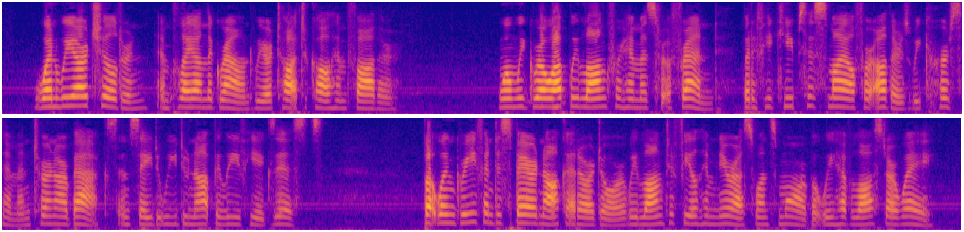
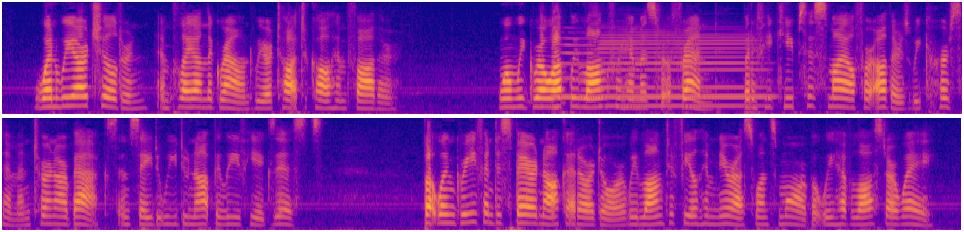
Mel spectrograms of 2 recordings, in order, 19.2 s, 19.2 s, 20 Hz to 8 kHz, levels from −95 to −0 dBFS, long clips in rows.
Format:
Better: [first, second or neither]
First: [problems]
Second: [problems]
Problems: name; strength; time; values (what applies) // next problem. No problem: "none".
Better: first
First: none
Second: background sound (Wind instrument, woodwind instrument); 13 dB below the speech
